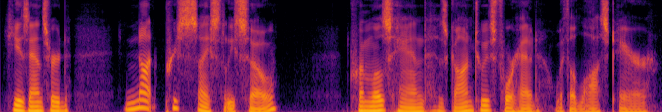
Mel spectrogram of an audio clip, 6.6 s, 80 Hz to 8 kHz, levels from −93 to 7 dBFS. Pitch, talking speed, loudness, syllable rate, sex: 110 Hz, 155 wpm, -18 LUFS, 4.8 syllables/s, male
